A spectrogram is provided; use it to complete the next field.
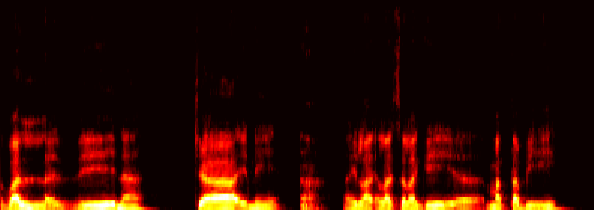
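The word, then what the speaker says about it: والذين: Saya bacanya tadi bukan lazi, zi. zi. Keluar dikit. Dan la-nya tuh nggak usah ditekan. Walladzina ja ini lagi mat tabi'i 2 jahadu ya.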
